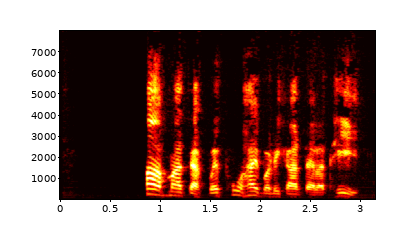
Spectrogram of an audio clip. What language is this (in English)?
Thai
